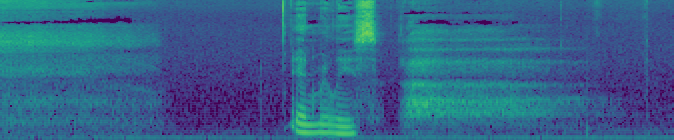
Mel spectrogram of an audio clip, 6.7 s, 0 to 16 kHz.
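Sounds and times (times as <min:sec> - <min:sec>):
person breathing in deeply: 0:00.0 - 0:01.7, 0:04.0 - 0:06.3
speech: 0:03.0 - 0:03.8.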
